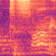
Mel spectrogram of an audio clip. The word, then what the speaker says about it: tsunami: See, like Philip, Phil, it should start with F, I would think, but PH or Tsunami, that's a real dandy. Tsunami starts with a T.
